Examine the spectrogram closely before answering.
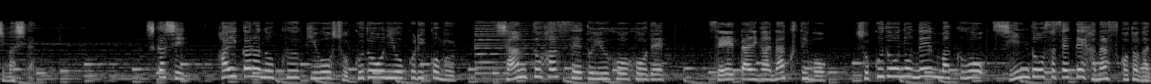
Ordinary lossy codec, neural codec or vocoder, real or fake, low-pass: none; none; real; none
